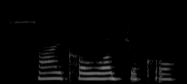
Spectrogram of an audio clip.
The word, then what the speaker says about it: psychological: Psychological suffering is psy. PSY is always the same as SCI in terms of how it's said. If we want to say physical, then we do a PHY for a f sound. But here we're making a psi sound, so we need a PSY, not a PHY.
